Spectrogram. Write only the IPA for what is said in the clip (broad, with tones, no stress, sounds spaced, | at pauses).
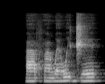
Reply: a˨ f ã˨ w ɛ˨˦ w i˦˨ d͡ʒ e˨˦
